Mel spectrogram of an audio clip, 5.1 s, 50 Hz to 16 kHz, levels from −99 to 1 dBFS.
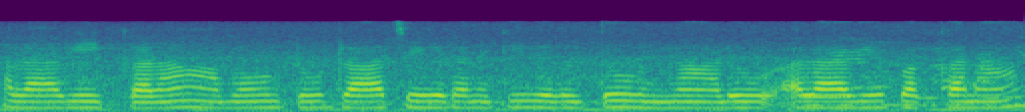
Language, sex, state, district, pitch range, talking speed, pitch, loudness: Telugu, female, Andhra Pradesh, Sri Satya Sai, 195-205 Hz, 115 wpm, 200 Hz, -16 LUFS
